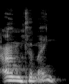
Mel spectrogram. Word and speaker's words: Anthony: The H is silent. So it's Anthony.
